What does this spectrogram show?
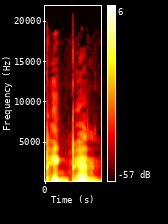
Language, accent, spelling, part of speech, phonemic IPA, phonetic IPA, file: English, US, pigpen, noun, /pɪɡ.pɛn/, [ˈpʰɪɡˌpʰɛn], En-us-pigpen.ogg
- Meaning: 1. Synonym of pigsty 2. The pigpen cipher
